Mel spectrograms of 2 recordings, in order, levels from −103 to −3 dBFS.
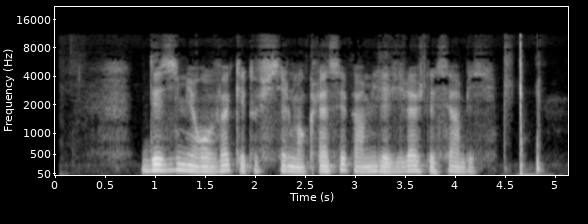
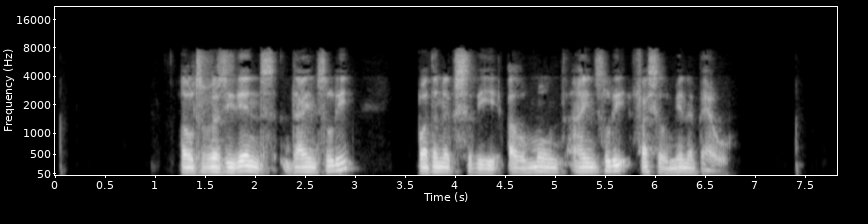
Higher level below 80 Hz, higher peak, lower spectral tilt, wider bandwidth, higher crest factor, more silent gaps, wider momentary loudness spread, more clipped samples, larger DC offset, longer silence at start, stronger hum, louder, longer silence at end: about the same, -50 dBFS vs -46 dBFS; about the same, 0 dBFS vs -2 dBFS; about the same, -6 dB/octave vs -6 dB/octave; first, 11.5 kHz vs 8.2 kHz; first, 26 dB vs 20 dB; second, none vs 3.41-3.61 s; about the same, 10 LU vs 9 LU; neither; neither; second, 0.55 s vs 1.25 s; neither; second, -25 LUFS vs -20 LUFS; second, 0.25 s vs 1.1 s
